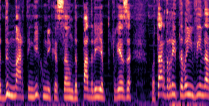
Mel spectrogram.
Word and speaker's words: Padaria Portuguesa: Estou a pronunciar mal, não é? Padaria. Como é que pronuncia? Padaria, padeiria. Como é que se diz? – Olá, Miguel. Obrigada pelo convite. Padaria portuguesa. Padaria, não é? – Eh, as pessoas da Madeira é que dizem padaria.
